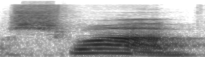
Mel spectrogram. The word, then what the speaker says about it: Schwab: interviewing Abby Worthington and Rochelle Schwab right last name that's I pronounce that right like Charles Schwab like Charles Schwab I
